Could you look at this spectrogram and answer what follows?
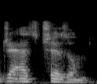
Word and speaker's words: Jazz Chisholm: I don't even know who that is. Yep, Jazz Chisholm. You got the pronunciation right.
